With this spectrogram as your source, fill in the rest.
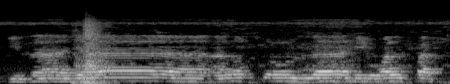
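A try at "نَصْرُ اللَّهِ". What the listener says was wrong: Lam tebal, jangan nasrullah. Lo, bukan nasrullah.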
